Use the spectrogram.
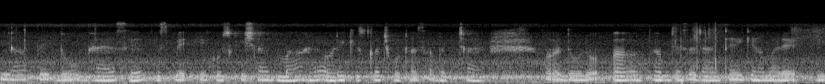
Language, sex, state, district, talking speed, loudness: Hindi, female, Bihar, Patna, 195 wpm, -16 LUFS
